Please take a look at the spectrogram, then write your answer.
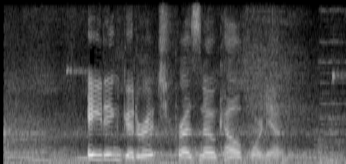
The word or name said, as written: Aidan Goodrich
